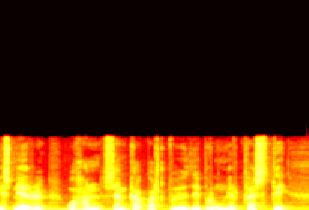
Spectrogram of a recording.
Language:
Icelandic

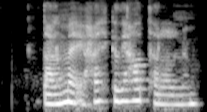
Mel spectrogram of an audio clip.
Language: Icelandic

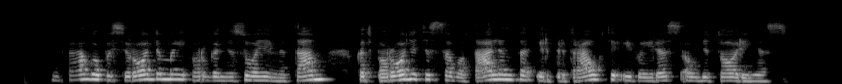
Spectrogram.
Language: Lithuanian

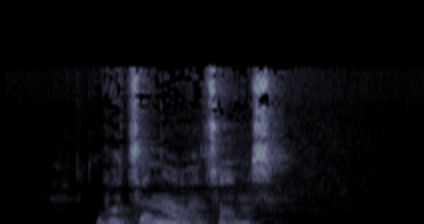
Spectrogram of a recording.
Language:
Latgalian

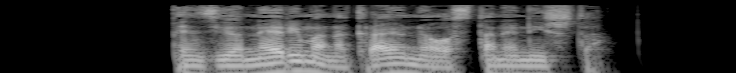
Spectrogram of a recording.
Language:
Serbian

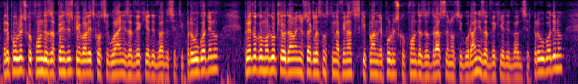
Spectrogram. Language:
Serbian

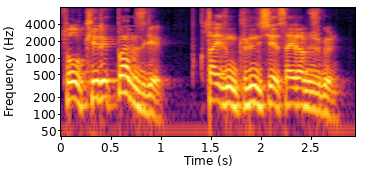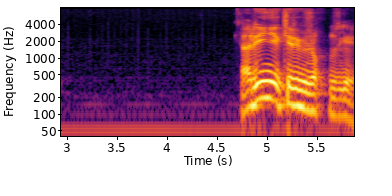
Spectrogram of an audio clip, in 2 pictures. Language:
Turkish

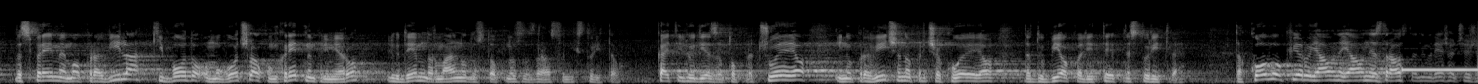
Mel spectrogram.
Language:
Slovenian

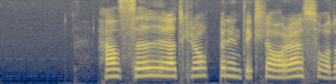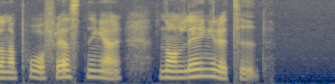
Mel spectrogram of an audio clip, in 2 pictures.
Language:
Swedish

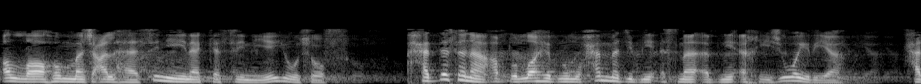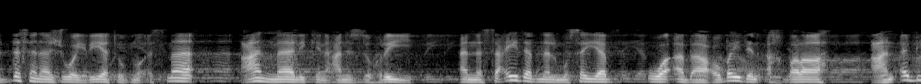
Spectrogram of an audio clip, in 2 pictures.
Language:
Arabic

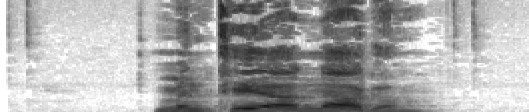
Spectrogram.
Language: Central Kurdish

